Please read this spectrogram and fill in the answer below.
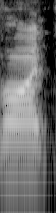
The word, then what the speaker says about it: Vaughn: So it's Ethan Vaughn. The last name is spelled V-A-U-G-H-N.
